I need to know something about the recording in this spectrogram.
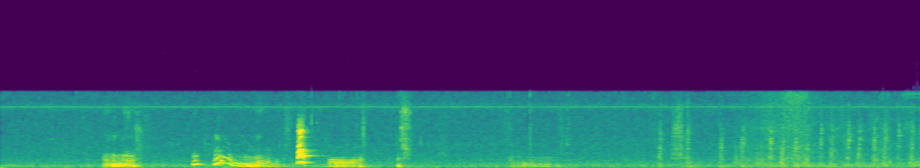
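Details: Puppies fighting give brief raspy growls and snarling yips in short bursts between one and four seconds, then fade into faint scuffling and quiet background noise.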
